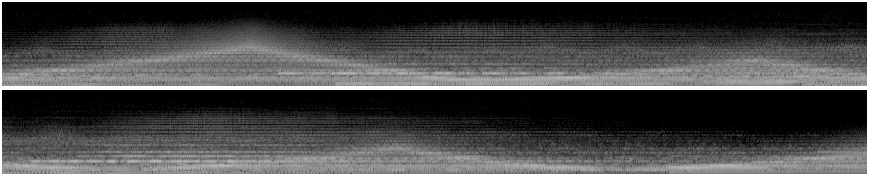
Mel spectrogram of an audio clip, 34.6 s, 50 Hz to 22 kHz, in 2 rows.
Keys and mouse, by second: 0.0-0.7 typing, 2.0-3.3 drag, 3.1 g, 3.5-4.8 drag, 4.3 space, 6.2 space, 8.8-11.1 drag, 11.2-12.8 drag, 11.9 typing, 13.4-15.3 drag, 19.5-20.6 drag, 22.7-23.8 drag, 24.0 click, 24.4 click, 25.2 click, 26.0 click, 26.0 Home, 28.0-29.0 drag, 29.0 click, 29.9 g, 30.4 x, 32.3-33.7 drag, 33.3-33.7 typing.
